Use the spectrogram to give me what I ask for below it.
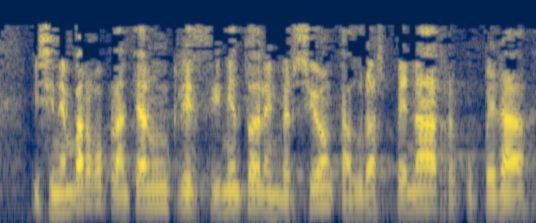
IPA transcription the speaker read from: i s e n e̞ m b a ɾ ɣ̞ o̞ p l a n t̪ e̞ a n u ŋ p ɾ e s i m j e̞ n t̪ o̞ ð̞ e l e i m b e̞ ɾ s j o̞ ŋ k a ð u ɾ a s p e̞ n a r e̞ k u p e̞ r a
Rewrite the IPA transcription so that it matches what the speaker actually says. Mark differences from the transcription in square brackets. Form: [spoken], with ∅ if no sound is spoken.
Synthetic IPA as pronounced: i s [i] n e̞ m b a ɾ ɣ̞ o̞ p l a n t̪ e̞ a n u ŋ [k] ɾ e [θ] i m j e̞ n t̪ o̞ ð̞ e l [a] i m b e̞ ɾ s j o̞ ŋ k a ð u ɾ a s p e̞ n a r e̞ k u p e̞ [ɾ] a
